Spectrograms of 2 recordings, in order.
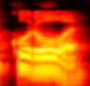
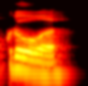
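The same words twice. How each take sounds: First: Said in the usual way. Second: "croa" with the first o dropped, two syllables cr-oa; "croa" run together like in Portugal; clipped croa. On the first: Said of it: "ele tem uma croa". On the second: Shown as a demonstration. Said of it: "o tom português de Portugal".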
